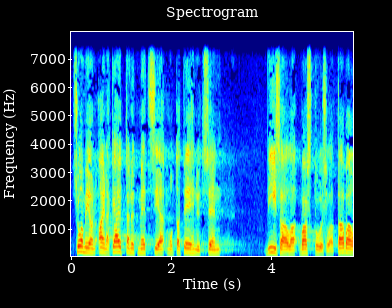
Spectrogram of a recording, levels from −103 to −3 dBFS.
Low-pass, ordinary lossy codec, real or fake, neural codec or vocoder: 7.2 kHz; none; real; none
